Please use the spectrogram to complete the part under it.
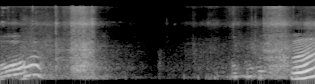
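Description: A shovel scrapes in dirt.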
